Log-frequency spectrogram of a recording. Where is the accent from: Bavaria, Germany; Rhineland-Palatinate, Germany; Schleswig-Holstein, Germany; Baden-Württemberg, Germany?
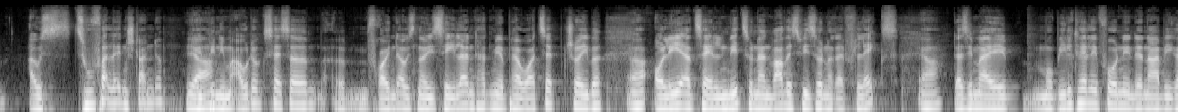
Baden-Württemberg, Germany; Ich bin Badener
